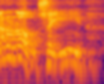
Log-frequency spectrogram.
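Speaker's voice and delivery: put-on, old-fashioned, old-timey 1920s-style voice. Saying goodbye at the end of a video, old-timey 1920s voice. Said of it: "why am I talking like an old-timey nineteen twenties person".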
